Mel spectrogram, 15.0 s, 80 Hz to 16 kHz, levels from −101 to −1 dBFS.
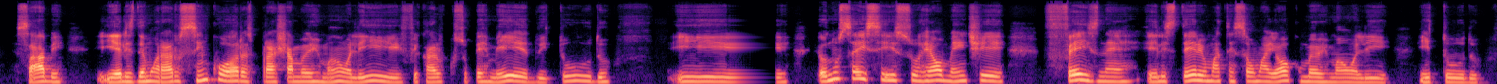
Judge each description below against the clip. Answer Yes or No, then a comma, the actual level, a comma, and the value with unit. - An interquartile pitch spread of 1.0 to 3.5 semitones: Yes, average, 3.1 semitones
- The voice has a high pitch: No, medium, 165 Hz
